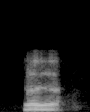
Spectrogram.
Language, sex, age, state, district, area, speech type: Manipuri, male, 45-60, Manipur, Imphal East, rural, conversation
